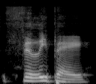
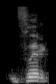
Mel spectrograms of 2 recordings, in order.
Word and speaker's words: Felipe: Like I'd love to see her be like, if you're gonna be charitable to Flip, at least pronounce his name right. It's Felipe. Flip. You just did it wrong.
